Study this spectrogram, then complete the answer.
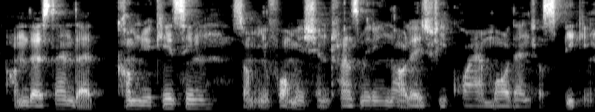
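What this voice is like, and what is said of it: Non-native accent. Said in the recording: “due to my cultural background and my accent”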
